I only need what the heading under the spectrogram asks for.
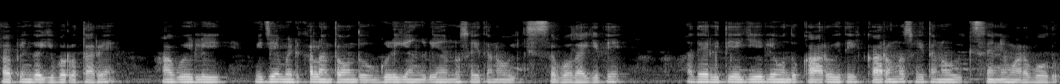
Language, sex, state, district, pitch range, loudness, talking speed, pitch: Kannada, male, Karnataka, Dakshina Kannada, 110-115 Hz, -16 LUFS, 135 wpm, 115 Hz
